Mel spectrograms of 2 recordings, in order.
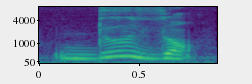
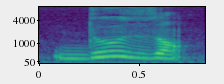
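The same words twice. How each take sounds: No difference in how they are said.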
